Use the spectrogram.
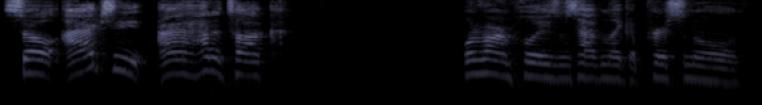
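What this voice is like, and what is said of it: Slightly scratchy, hoarse voice. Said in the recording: “lost my voice ... I'm like a little scratchy ... you sounded rough”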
